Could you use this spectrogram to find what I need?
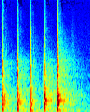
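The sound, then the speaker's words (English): Five firm knocks on a wooden door in a steady, even rhythm, moderately loud, each with a short hollow ring that fades before the next. No voices. “Think about it, if you're in the bishop's shoes, a rough, really, really mean-looking guy comes to your door, knocks on the door.”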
